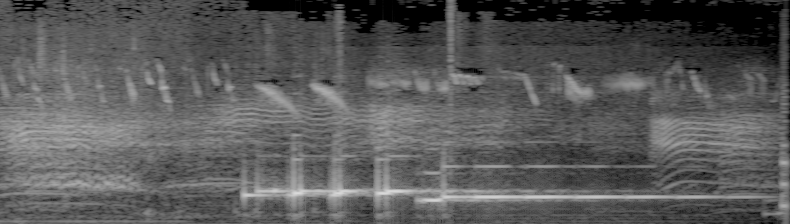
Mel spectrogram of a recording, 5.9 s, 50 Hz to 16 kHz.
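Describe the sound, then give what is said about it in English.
A rock song played on air on community radio station 3CR in Melbourne, Australia, opens with sheep-like bleating over a steady, droning keyboard tone that swells at moderate loudness; there are no vocals. “And we'll just leave you with a song.”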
